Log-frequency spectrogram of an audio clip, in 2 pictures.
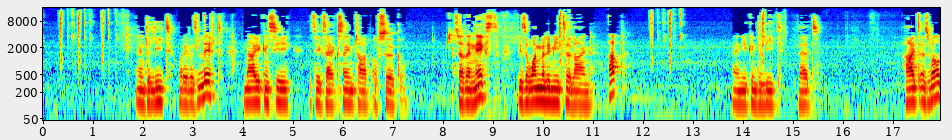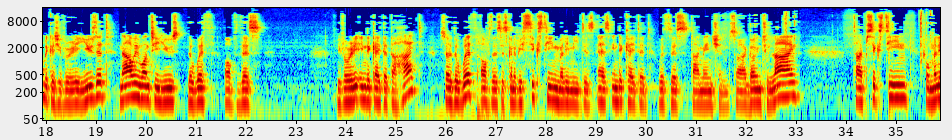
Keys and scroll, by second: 1.9-2.7 typing, 11.8 l, 15.8 Delete, 32.0 i, 34.0-34.9 typing.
